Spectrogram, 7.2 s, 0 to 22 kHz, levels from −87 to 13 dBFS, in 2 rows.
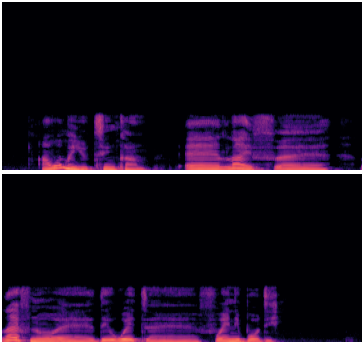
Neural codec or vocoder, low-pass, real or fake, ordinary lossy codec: vocoder, 24 kHz, 100 mel bands, Vocos; 7.2 kHz; fake; none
